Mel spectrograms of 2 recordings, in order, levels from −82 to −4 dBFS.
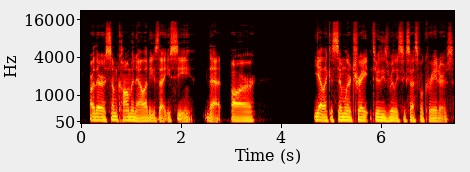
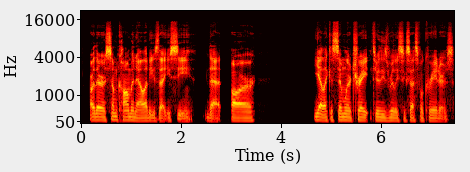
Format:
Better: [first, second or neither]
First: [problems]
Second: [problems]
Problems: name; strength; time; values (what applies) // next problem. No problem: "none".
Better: first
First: none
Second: thin; somewhat; fading below 650 Hz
